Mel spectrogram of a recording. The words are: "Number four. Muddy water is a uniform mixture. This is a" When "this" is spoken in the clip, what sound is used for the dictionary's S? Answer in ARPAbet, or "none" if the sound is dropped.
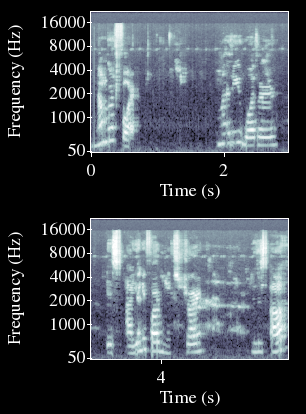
none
